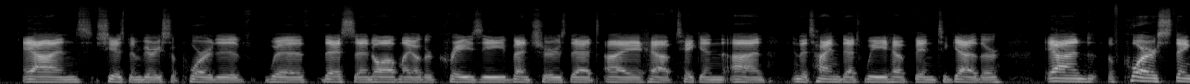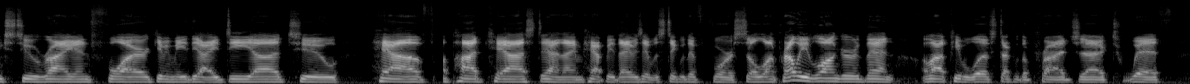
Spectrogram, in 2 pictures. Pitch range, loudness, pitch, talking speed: 110-125 Hz, -25 LUFS, 115 Hz, 180 wpm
